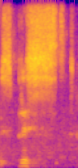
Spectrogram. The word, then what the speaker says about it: sprichst: Du sprichst. It's not clear. Abi, ich brauche das hier und ich brauche das hier. Sprichst. Sprichst. Ich und dann sch und dann s. Two different sounds.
